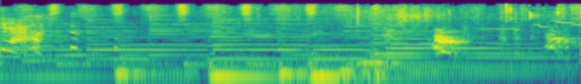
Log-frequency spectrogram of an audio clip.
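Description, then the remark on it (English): A dog named Freeway barks and yips several times in quick, uneven bursts, fairly loud, with a steady low hum underneath and a faint voice at moments. “We're not getting a dog, right?”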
